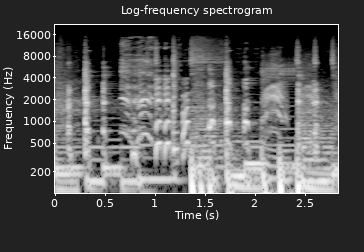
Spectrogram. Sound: gasp

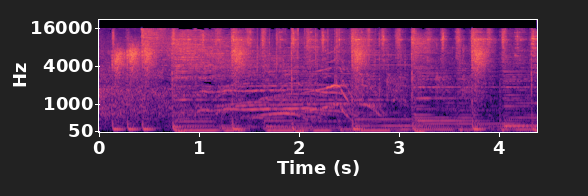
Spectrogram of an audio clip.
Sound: audience cheering

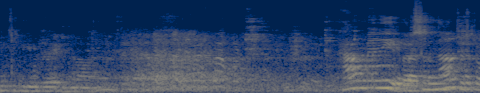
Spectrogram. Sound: laughter

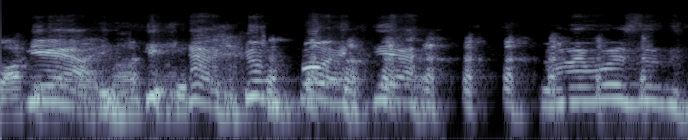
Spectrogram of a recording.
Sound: laughing

